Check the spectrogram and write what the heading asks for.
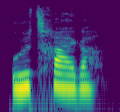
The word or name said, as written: udtrækker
